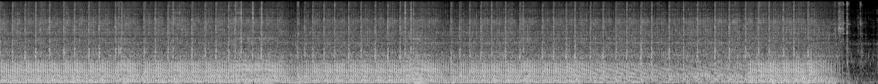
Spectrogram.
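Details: Yardworks 25cc trimmer after carburetor replacement and adjustment, gas cap tightened: fires quickly and holds a crisp, even high-revving buzz for several seconds before shutting off; carburetor running cleanly.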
